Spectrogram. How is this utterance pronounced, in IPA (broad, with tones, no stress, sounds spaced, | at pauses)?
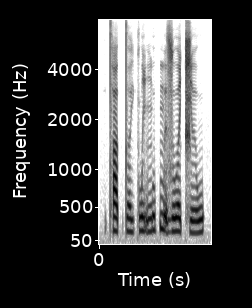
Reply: t̪ʰ a˨˩ t̚ t̪ ə̤˨˩ j k w ḭ˧˨ ŋ u˦˥ p̚ m ɨ̰˧˨ z u˧ ə̯ t͡ɕ ɨ˨˦ w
